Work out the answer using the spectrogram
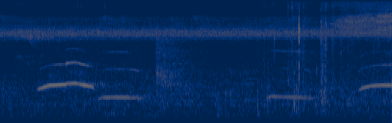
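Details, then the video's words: Baby monkey crying out for her mother after being left alone with her grandma: a series of pure, wailing calls, some arched and some flat and lower, separated by short pauses, against a steady shrill insect background. "Baby monkey screams loudly, calling for her mom when left alone with her gentle grandma"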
